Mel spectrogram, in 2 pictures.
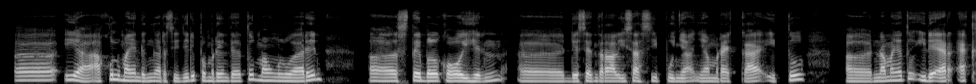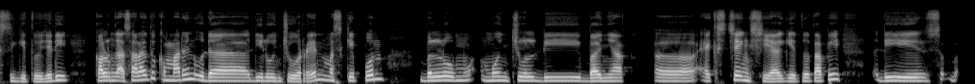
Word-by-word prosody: Eee, 195 +2 0
iya 190 -9 +2
aku 230 - 0
lumayan 180 -2 +3
denger 155 -1 -2
sih 150 - -4
jadi 160 +6 -1
pemerintah 165 -4 -1
itu 230 +8 -2
mau 180 -2 +1
ngeluarin, 165 +6 +2 0.5
eee, 160 -1 +1
stable 165 -2 +3
coin, 155 +4 +2
eee, 145 -1 -3
desentralisasi 150 +1 0
punyanya 150 0 -2
mereka 145 +1 -1
itu, 190 +9 -2 0.4
eee, 145 -1 -1
namanya 180 +6 0
tuh 260 - -3
IDRX 165 -5 0
gitu, 135 -1 -2
jadi 195 +9 0 0.2
kalau 180 +1 +4
nggak 185 - +2
salah 200 +1 +4
tuh 275 +6 -4
kemarin 200 +4 +2
udah 165 -6 +3
diluncurin 155 0 0
meskipun 200 +4 -1 0.3
belum 185 +2 +2
muncul 180 -1 0
di 170 0 -1
banyak, 155 +1 +2 0.3
eee, 155 -1 +1
exchange 165 -1 -1
ya 135 +1 +2
gitu 145 +2 -1
tapi 155 +11 +1 0.3
di 165 -1 +2
sebe - - -12
165 Hz, 135 wpm, -18 LUFS, 150-185 Hz, 0.5 s, kalau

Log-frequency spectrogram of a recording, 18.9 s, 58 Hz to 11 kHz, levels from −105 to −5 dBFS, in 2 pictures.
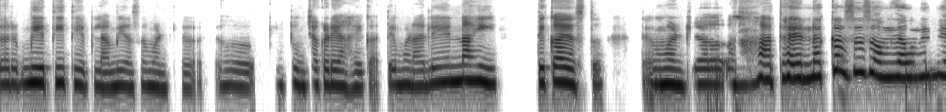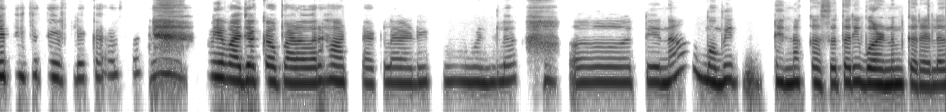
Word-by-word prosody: तर 220 0 -3
मेथी 235 0 +4
थेपला 200 -3 -4
मी 200 +2 -1
असं 195 +1 -7
म्हटलं 180 -2 -6
अ, 200 -2 -9 0.4
"तुमच्याकडे 210 0 -2
आहे 185 -2 -3
का? - - -12
ते 215 - -5
म्हणाले 215 +3 0
नाही 255 -2 +5 0.4
ते 230 - +4
काय 240 -1 +6
असतं?" 210 - -5 0.4
तर - - -7
म्हंटलं 220 0 +2 0.4
आता 270 +1 +2
ह्यांना 285 +1 +6
कसं 375 -3 +5
समजावू 300 -4 +5
मी 310 - +4 0.2
मेथीचे 315 0 -2
थेपले 280 -1 -6
काय 295 -1 -11
असतात? 345 +1 -17 0.7
मी 300 -1 +3
माझ्या 260 -2 +3
कपाळावर 235 -1 -1
हात 255 -1 -1 0.2
टाकला 235 0 -9
आणि 230 +1 -6 0.2
म्हटलं 245 0 -5 0.3
अ, 240 0 -7 0.2
ते 245 0 -3
ना 240 +4 -1 0.3
मग 245 -3 +3
मी 260 +3 0 0.4
त्यांना 235 -2 +1
कसं 230 -1 -4
तरी 240 0 0
वर्णन 220 -1 +4
करायला 205 -1 -3
235 Hz, 140 wpm, -22 LUFS, 215-255 Hz, 0.7 s, काय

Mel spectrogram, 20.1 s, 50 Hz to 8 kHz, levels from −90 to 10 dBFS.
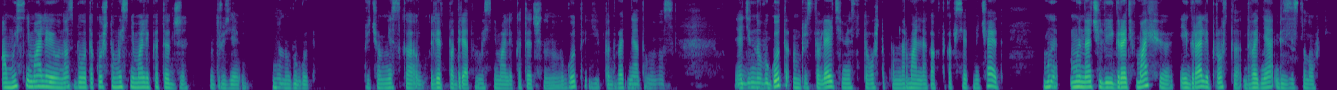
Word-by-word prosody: А 150 0 +1
мы 160 +5 +5
снимали, 180 -3 +3
и - - +8
у 155 - +3
нас 155 +4 -2
было 155 -1 +1
такое, 150 +3 -2
что 160 0 -2
мы 160 +1 +4
снимали 155 -2 +2
коттеджи 140 -3 -3 0.3
с 130 - -7
друзьями 125 -1 -7 0.4
на 145 -2 -4
Новый 130 -1 -6
год. 120 0 -8 0.8
Причем 135 0 -6
несколько, 140 -1 -2
а, 125 - -8
лет 145 +1 +2
подряд 130 -2 -1
мы 135 - -8
снимали 125 -2 -6
коттедж 130 0 -6
на 65 - -8
Новый 65 - -8
год, 165 +4 -1
и 140 -9 -11
по 130 - -7
2 140 +3 -3
дня 130 -1 -5
там - - -16
у - - -13
нас. 130 0 -12 0.9
И - - -9
один 145 +3 -1
Новый 145 -1 -1
год, 210 - +6
эм, 145 -2 -2
представляете, 140 +4 +2
вместо 140 0 -5
того, 140 0 -4
чтоб - - -11
там 130 -1 -7
нормально 135 -1 -2
как-то, 130 -1 -7
как - - -8
все 140 - -2
отмечают, 140 +5 -1 0.6
мы 165 0 +3 0.2
мы 165 +2 +7
начали 165 -2 +5
играть 155 +1 +7
в - - -23
мафию 155 -6 +2
и 145 - +2
играли 160 +4 +5
просто 150 -3 -3
2 145 +3 +2
дня 150 +4 +1
без 135 -1 -4
остановки. 135 -1 -7
140 Hz, 190 wpm, -28 LUFS, 130-155 Hz, 0.9 s, и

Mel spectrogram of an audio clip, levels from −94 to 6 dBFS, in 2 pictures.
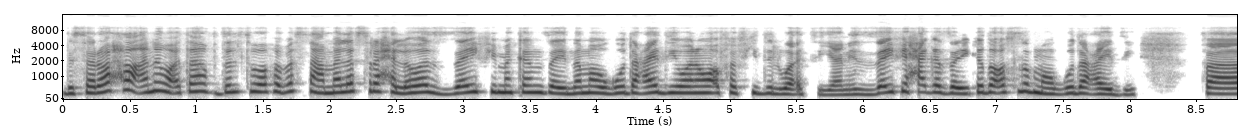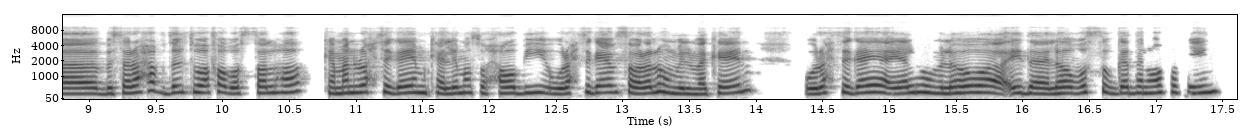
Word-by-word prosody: بصراحة 285 +8 +1
أنا 360 +4 +2
وقتها 330 +4 0
فضلت 315 +4 -5
واقفة 325 0 +1
بس 345 +2 -5
عمّالة 290 +1 +2
أسرح 345 -1 -2
اللي 265 -2 +1
هو 285 - +3
إزاي 285 +1 0
في 325 -1 -3
مكان 300 0 +1
زي 275 -3 +1
ده 260 +2 -1
موجود 275 0 0
عادي 280 +1 0
وأنا 280 0 +2
واقفة 280 0 0
فيه 275 +1 -6
دلوقتي! 230 -4 -3
يعني 200 +2 -5
إزاي 275 +9 -1
في 340 +1 -1
حاجة 305 -1 -1
زي 255 -3 +1
كده 295 -1 +1
أصلًا 310 +3 -1
موجودة 260 -2 +1
عادي؟ 220 -4 -2 0.5
فبصراحة 245 +5 +1
فضلت 295 +2 -4
واقفة 295 +1 +1
باصة 255 +1 -1
لها، 295 +4 -1
كمان 270 +3 0
رُحت 310 +1 -3
جايّة 280 +1 +2
مكلمة 275 -1 0
صحابي، 265 +1 -1
ورُحت 250 +5 0
جايّة 290 0 +1
مصورة 275 -4 +1
لهم 285 -3 +2
المكان، 240 +5 0 0.5
ورُحت 250 +6 +1
جايّة 290 +2 +2
قايلة 260 +2 +1
لهم 295 -3 +1
اللي 255 0 +2
هو 285 -1 +3
إيه 255 +3 0
ده، 255 -3 +1
اللي 245 +2 +2
هو 265 0 +2
بصوا 305 +3 -3
بجد 270 +1 -1
أنا 270 0 0
واقفة 295 +1 -1
فين! 295 +5 0
280 Hz, 205 wpm, -22 LUFS, 255-300 Hz, 0.5 s, هو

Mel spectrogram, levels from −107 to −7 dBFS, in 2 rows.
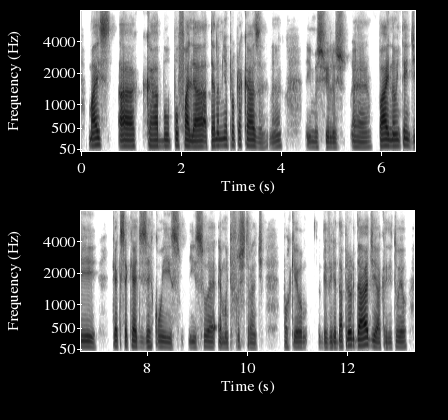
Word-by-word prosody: mas 140 +2 +4
acabo 120 0 +2
por 130 +1 -1
falhar 115 -3 +5
até 120 +3 -1
na 130 - 0
minha 135 +1 -2
própria 140 +1 -4
casa, 115 -8 +1
né. 105 +5 -8 0.5
E 105 - -8
meus 105 -1 -2
filhos, 100 -2 -3
eh, 105 -2 -4 0.2
"Pai, 130 +1 +8
não 125 0 +1
entendi. 110 -6 -2 0.3
O - - -74
que - - 0
é - - 0
que - - 0
você - - +1
quer 115 -2 +2
dizer 105 +1 -4
com 110 -1 -5
isso?". 100 -4 -3
Isso 105 +2 -2
é 105 - -2
é - - -4
muito 100 0 -10
frustrante, 95 -3 -7 0.4
porque - - -9
eu 105 0 -3 0.2
eu - - -18
deveria 105 +1 -5
dar 110 - -2
prioridade, 135 -2 +5
acredito 100 +2 -7
eu, 105 +1 -3
110 Hz, 175 wpm, -23 LUFS, 105-125 Hz, 0.5 s, Pai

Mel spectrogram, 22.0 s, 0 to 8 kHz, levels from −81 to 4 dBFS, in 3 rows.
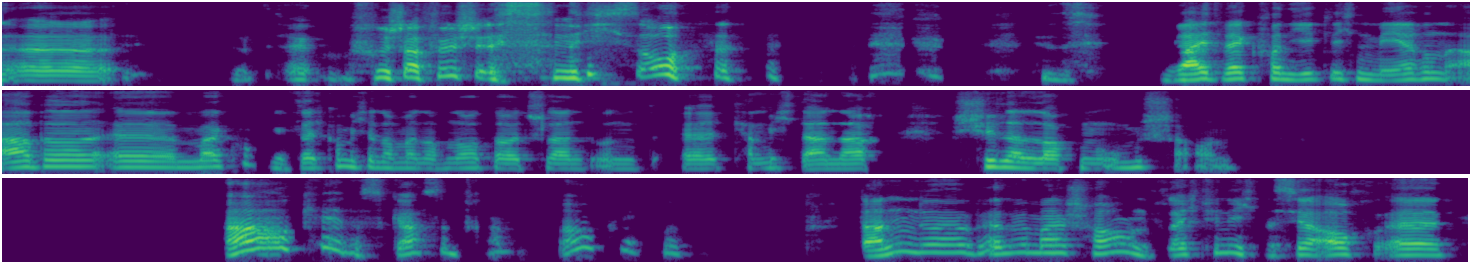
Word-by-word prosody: äh, 135 -2 +1 1.2
frischer 210 +2 +5
Fisch 255 0 +1
ist 205 - +4
nicht 205 +10 +2
so. 270 -2 +4 1.7
Ist 455 0 -13 0.3
weit 155 +5 +8
weg 180 +1 +4
von 180 -2 0
jeglichen 165 +1 -5
Meeren, 165 +5 -2
aber, 185 +4 +1
ähm, 170 -1 -2
mal 180 - -1
gucken. 185 - -16
Vielleicht 145 +2 -5
komme 190 -1 -6
ich - - -11
ja 175 - -7
noch 150 -1 -8
mal 145 0 -8
nach 135 -1 -11
Norddeutschland 135 -2 -6
und, 130 0 -15
äh, 130 +1 -5
kann 140 - -13
mich 145 +1 -13
da - - +1
nach 130 +1 -1 0.4
Schillerlocken 140 -6 -1
umschauen. 180 +4 -11 2.3
Ah, - - +9
okay, 365 +2 -4
das 175 -9 -12
gab's 220 +3 -3
in 210 -5 -9
Tran 255 +6 -20 0.2
Ah, - - -6
okay, 360 -6 -10
gut. 215 -2 -16 0.8
Dann, 260 -2 +4
äh, 245 -1 -3
werden 205 -1 -2
wir 240 - -8
mal 230 0 -1
schauen. 220 - -3
Vielleicht 180 +2 -5
finde 235 -2 -6
ich 195 0 -8
das 155 -3 -11
ja 180 -1 +1
auch, 190 0 +1
äh 175 -1 +2
180 Hz, 145 wpm, -23 LUFS, 150-220 Hz, 2.3 s, Ah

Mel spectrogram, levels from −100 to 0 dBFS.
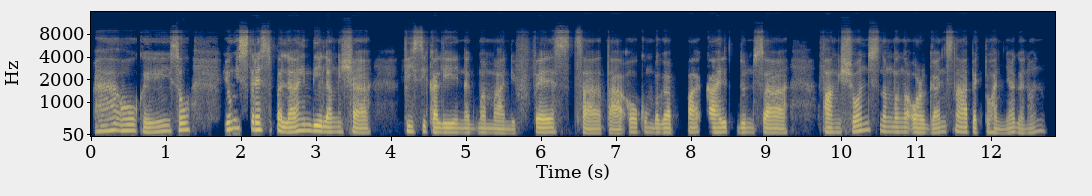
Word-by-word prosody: Ah, 165 +4 -1
okey. 155 -3 0
So, 190 +5 0 0.4
yung 205 +4 +2
stress 195 -4 +4
pala 135 +3 +4
hindi 165 -2 +4
lang 135 0 +2
siya 120 -2 +1 0.4
physically 130 -4 +1
nagma-manifest 120 +2 -1
sa 110 0 0
tao 130 +6 -1
kumbaga 125 -2 -1 0.2
pa 130 -1 +3 0.2
kahit 130 0 +3
dun 125 0 -3
sa 115 -3 +2 0.4
functions 145 +9 0
ng 145 -1 -3
mga 135 -1 -1
organs 120 +2 -1
naapektuhan 125 -6 -2
niya, 125 +4 -5
ganun? 125 +7 -10
130 Hz, 115 wpm, -23 LUFS, 120-150 Hz, 0.4 s, stress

